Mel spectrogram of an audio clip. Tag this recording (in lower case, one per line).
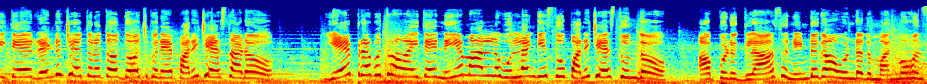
speech
music
monologue
female speech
